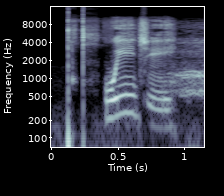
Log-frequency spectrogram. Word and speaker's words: Ouija: It may seem unrelated, but I've asked a data analyst expert to give us the proper pronunciation of this word. Ouija.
